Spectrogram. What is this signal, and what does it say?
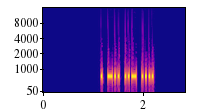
Morse code, heard as a keyed tone, about 36 wpm, 700 Hz. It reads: EDUH
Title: Four Challenging Letter-Number Combinations 35wpm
